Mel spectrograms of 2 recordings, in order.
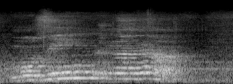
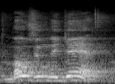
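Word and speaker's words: Mosin–Nagant: In the books, they explain it's Mosin Nagant. You got to do it nasal at the end, which I'm going to screw up. Mosin Nagant. So we will use the average American Mosin Nagant.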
